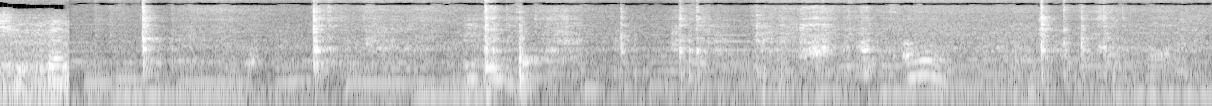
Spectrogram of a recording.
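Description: Metal ladle stirring chunks of pork in a metal cooking pot, with scattered clinks and scrapes of metal on metal.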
